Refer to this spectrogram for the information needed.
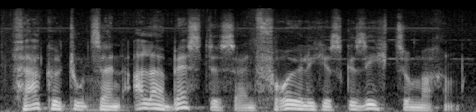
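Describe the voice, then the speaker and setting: A man's voice: medium pitch, expressive, normal speed, a little hiss or hum. A man narrating a scripted children's radio story as its storyteller. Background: music.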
